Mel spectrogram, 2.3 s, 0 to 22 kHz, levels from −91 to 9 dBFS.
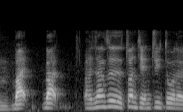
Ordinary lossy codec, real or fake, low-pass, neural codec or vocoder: none; real; 7.2 kHz; none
